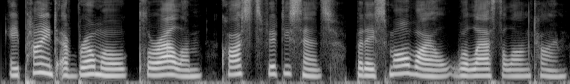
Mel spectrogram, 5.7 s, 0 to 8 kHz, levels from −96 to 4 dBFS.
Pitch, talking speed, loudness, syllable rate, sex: 210 Hz, 180 wpm, -19 LUFS, 4.1 syllables/s, female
